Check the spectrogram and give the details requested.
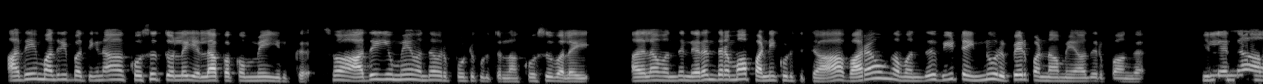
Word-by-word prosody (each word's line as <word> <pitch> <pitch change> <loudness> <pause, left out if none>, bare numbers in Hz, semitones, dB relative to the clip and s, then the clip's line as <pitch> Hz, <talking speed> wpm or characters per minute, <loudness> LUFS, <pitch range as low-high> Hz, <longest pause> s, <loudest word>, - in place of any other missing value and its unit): அதே 235 +5 0
மாதிரி 225 +1 +1
பார்த்தீங்கன்னா, 200 +1 -2 0.2
கொசு 210 +4 +1
தொல்லை 205 -1 +2
எல்லா 185 +2 +7
பக்கமுமே 180 0 -2
இருக்கு. 150 - -9 0.2
ஸோ - - -3 0.2
அதையுமே 230 +3 0
வந்து 205 0 -3
அவர் 190 -2 -4
போட்டு 175 0 -5
குடுத்தரலாம். 145 -2 -7
கொசு 165 +3 -3
வலை 145 -1 +1 0.5
அதெல்லாம் 185 +3 +2
வந்து 180 +2 -4
நிரந்தரமா 220 +3 +3
பண்ணி 190 +1 +4
குடுத்துட்டா, 170 -5 -3 0.3
வரவங்க 255 +7 +4
வந்து 170 +5 -3
வீட்டை 235 -1 0
இன்னும் 235 +4 0
ரிப்பேர் 225 +3 +2
பண்ணாமையாவது 160 -3 -3
இருப்பாங்க. 145 -2 -6 0.7
இல்லன்னா 210 +2 -1
195 Hz, 140 wpm, -22 LUFS, 170-220 Hz, 0.7 s, எல்லா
